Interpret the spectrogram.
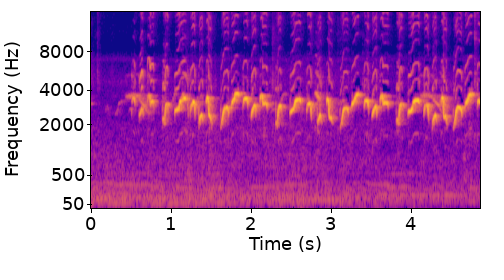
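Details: Lure recording of an opior singing to get other birds of its kind to sing: a fast, continuous stream of high twittering and warbling notes, rolling on for over four seconds with little pause.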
